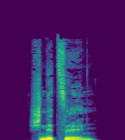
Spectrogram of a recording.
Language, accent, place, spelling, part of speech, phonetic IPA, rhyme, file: German, Germany, Berlin, Schnitzeln, noun, [ˈʃnɪt͡sl̩n], -ɪt͡sl̩n, De-Schnitzeln.ogg
- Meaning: dative plural of Schnitzel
